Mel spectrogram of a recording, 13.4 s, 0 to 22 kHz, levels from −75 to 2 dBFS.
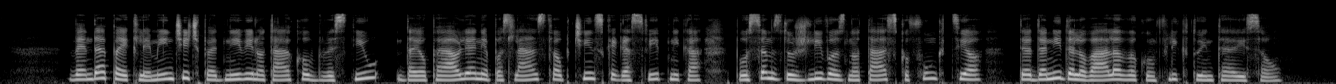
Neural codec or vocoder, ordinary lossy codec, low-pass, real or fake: none; none; 10.8 kHz; real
